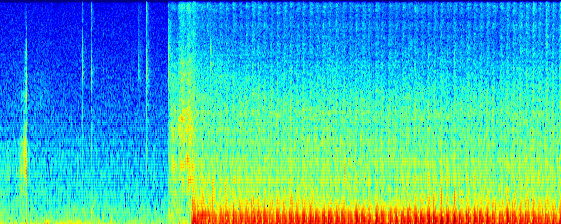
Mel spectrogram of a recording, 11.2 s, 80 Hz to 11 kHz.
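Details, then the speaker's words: Suzuki GS500 Scrambler with newly fitted slip-on exhaust, started after a quiet spell: lumpy idle near four beats a second with a puffing, chuffing edge from the front exhaust joint, whose bolts are not fully tight; front exhaust leak, otherwise sounds pretty good. "uh there's a leak at the front these bolts are not fully tight so it's leak at the front but it sounds pretty good"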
